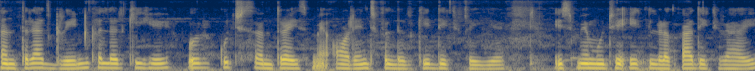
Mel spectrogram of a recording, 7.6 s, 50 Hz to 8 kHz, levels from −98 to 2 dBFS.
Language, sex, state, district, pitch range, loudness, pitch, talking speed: Hindi, female, Bihar, Vaishali, 165-185 Hz, -16 LUFS, 175 Hz, 165 wpm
